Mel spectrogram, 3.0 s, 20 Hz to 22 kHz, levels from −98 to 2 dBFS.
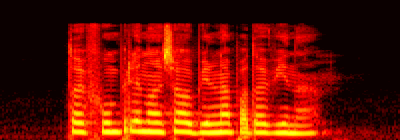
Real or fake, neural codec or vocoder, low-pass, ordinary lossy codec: real; none; 10.8 kHz; none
